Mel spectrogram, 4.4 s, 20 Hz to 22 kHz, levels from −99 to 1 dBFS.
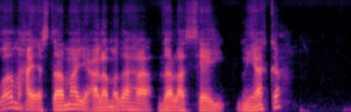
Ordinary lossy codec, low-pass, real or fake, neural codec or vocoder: none; none; fake; codec, 44.1 kHz, 3.4 kbps, Pupu-Codec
